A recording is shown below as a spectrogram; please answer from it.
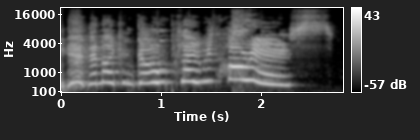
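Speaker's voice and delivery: high, loud excited piglet; excited squeal. Acted. Boris picking sticks, high excited squeal. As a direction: squeal it out with glee. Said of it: "Boris squealed excitedly".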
